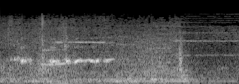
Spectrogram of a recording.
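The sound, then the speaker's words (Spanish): A car arrives in a scene from the 1985 film Back to the Future: a broad rushing engine and road noise with a faint whistling tone, easing off near the end. “Marty llega en su coche.”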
